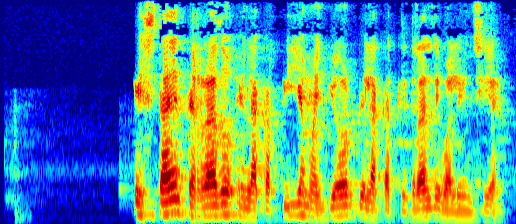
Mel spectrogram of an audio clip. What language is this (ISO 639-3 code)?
spa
